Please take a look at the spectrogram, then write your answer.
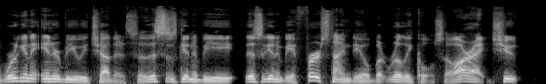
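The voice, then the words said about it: Textured radio-style voice. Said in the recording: “you have a voice that is like a radio voice ... You have this rather a texture to your voice ... you have a radio voice.”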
